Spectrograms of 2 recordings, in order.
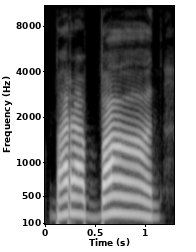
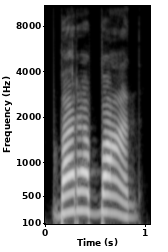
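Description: First: «Барабан» із протягнутим, гучним «бан»; розтягни останній склад у «Барабан»; наголос на останньому складі. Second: «Барабан» чітко й гучно, рівно виділяючи три склади: ба-ра-бан; вимов усі склади в «Барабан» виразно; три чіткі склади. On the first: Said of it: "На останній склад наголос". («Барабан» повільно, з сильним наголосом на «бан») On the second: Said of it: "три склади". («Барабан» гучно, склад до складу, без розтягування) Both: Shown as a demonstration.

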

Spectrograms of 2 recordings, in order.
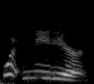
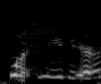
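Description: First: Said in the usual way. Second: "What" pitched higher, in disbelief; incredulous repeat. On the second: Real, not acted. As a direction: ask again, baffled this time.

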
